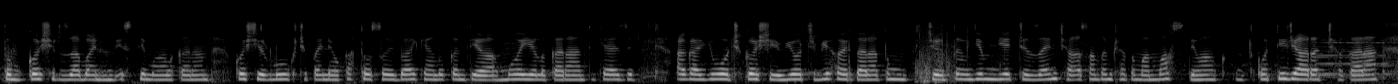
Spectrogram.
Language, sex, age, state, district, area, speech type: Kashmiri, female, 60+, Jammu and Kashmir, Baramulla, rural, spontaneous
